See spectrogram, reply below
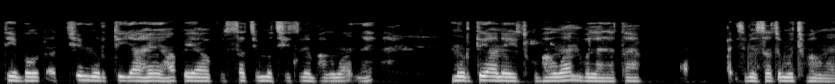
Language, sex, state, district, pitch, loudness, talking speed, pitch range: Hindi, male, Bihar, Begusarai, 170 Hz, -17 LUFS, 170 wpm, 160-180 Hz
